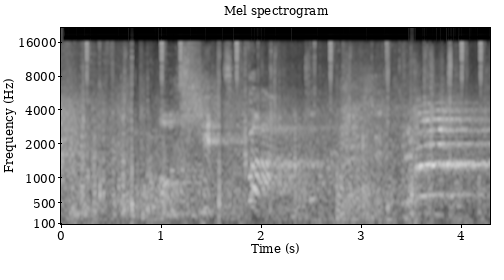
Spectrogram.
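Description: Players' running footsteps and thuds on a padded gym floor and foam boxes, mixed with wordless shouts. A long held shout comes near the end.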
